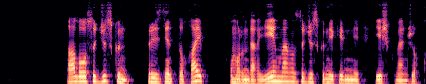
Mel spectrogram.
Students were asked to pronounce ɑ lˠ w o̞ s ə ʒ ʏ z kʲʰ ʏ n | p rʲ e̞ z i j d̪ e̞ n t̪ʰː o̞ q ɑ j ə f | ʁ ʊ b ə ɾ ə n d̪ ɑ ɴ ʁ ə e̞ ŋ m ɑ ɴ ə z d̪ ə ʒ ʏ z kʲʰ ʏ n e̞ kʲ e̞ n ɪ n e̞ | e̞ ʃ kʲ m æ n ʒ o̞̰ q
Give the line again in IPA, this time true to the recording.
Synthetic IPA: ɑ lˠ w o̞ s ə ʒ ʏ z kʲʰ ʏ n | p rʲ e̞ z i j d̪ e̞ n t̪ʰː o̞ q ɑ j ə f | ʁ ʊ m ə ɾ ə n d̪ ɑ ʁ ə e̞ ŋ m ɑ ɴ ə z d̪ ə ʒ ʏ z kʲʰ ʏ n e̞ kʲ e̞ n ɪ n e̞ | e̞ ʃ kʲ m æ n ʒ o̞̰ q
